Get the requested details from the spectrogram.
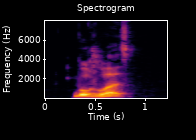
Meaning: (noun) female equivalent of bourgeois; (adjective) feminine singular of bourgeois
- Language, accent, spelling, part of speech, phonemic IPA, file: French, France, bourgeoise, noun / adjective, /buʁ.ʒwaz/, LL-Q150 (fra)-bourgeoise.wav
